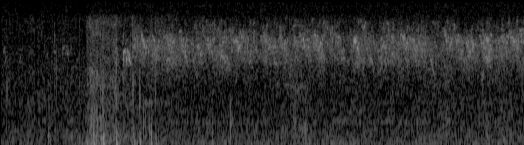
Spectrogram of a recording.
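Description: Near silence, with faint chirping of small birds starting about a second in and a couple of faint low thumps just after.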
